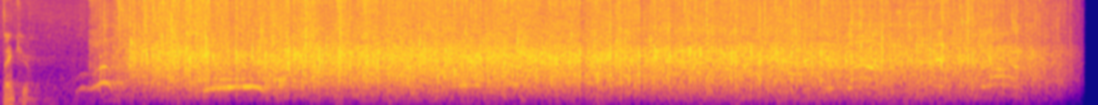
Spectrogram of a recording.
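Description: People in an audience cheer and whoop.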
